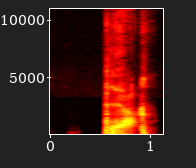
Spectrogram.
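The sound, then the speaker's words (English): A harsh cough bursts out after a moment of silence, followed by a brief second rasp, like clearing something from the throat. No one speaks. “I cough up a piece of beetle.”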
